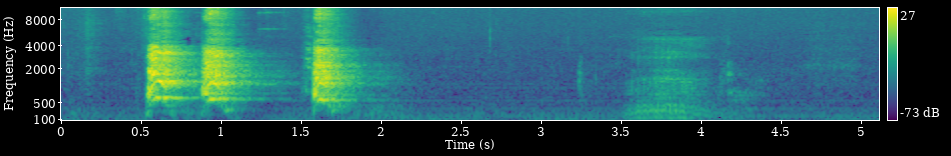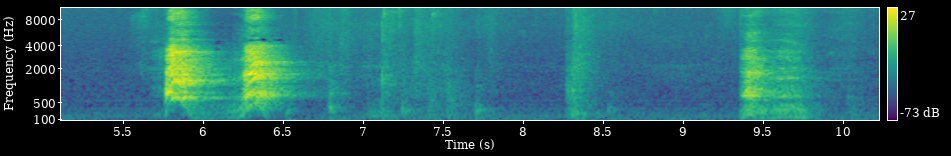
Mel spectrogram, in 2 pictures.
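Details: A 4-month-old female Catahoula Leopard Dog puppy barks at her own reflection in a bathroom mirror, sharp high barks in quick pairs with a soft low grumble between, seemingly worried the mirror puppy will steal her toys.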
